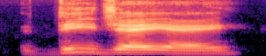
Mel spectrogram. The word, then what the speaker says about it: Django: DJANGO, and the D is silent, motherfucker.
